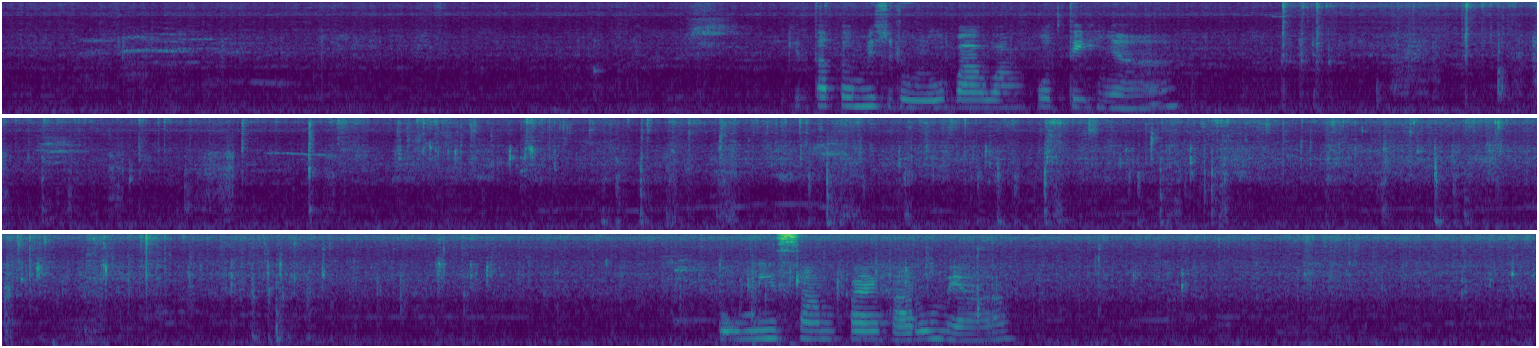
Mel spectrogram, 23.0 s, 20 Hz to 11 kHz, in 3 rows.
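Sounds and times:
garlic sizzling in oil: 4.1 - 23.0
wooden spatula scraping: 6.4 - 18.0.

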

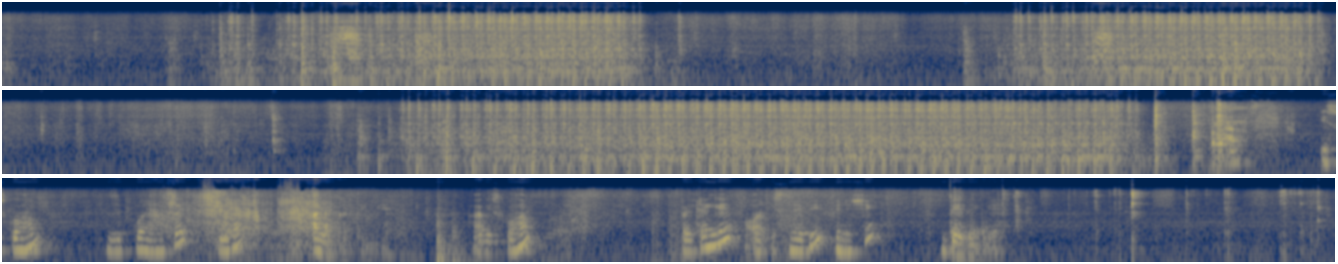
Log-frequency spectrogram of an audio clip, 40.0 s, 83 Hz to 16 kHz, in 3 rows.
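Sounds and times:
sewing machine stitching: 2.1 - 6.5, 10.0 - 13.3, 17.3 - 24.8
faint fabric handling: 6.8 - 10.2, 13.3 - 16.9, 27.0 - 30.9, 32.1 - 36.2.

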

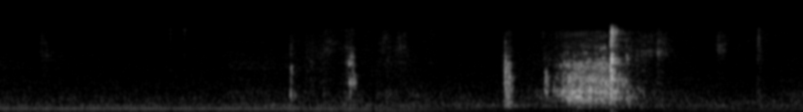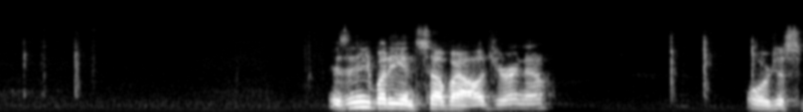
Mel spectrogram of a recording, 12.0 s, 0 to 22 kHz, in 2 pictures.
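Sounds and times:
faint clicks and taps: 1.2 - 3.1, 4.6 - 6.8, 8.2 - 8.5, 10.6 - 11.8
breathy rustling noise: 7.4 - 8.5.

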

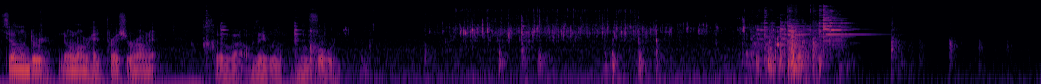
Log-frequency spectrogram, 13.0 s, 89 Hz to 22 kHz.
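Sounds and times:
metal crash with ringing clang: 9.5 - 11.1.

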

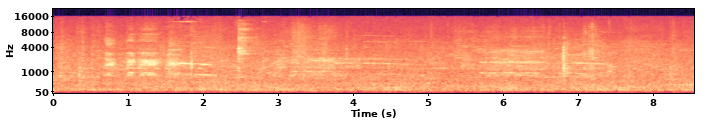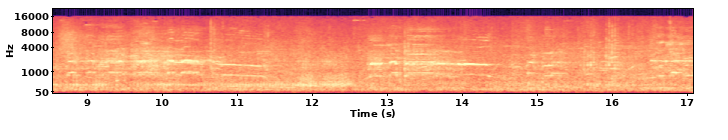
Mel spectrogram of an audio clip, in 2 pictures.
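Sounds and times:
rooster crowing: 8.7 - 11.5, 12.8 - 15.4.

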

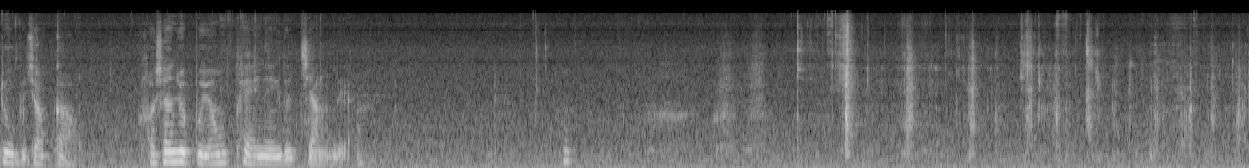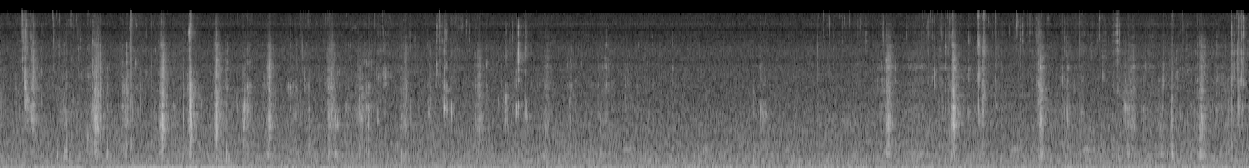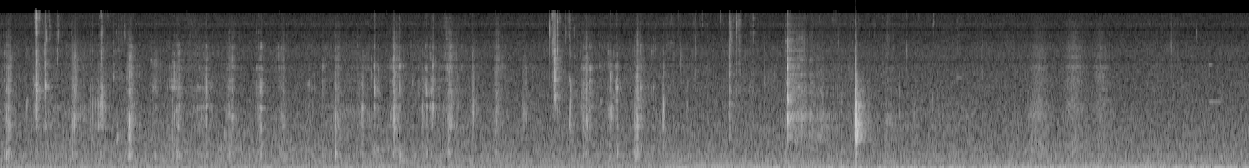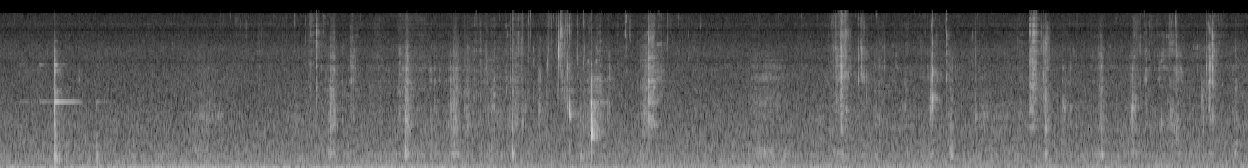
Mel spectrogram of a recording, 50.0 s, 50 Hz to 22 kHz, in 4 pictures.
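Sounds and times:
chewing crunchy food: 8.0 - 19.3, 20.0 - 34.4, 39.9 - 44.3, 45.7 - 49.9.

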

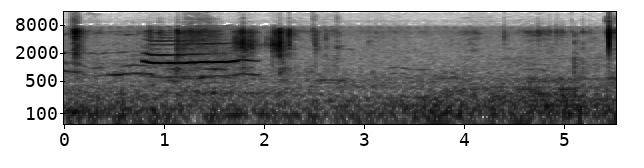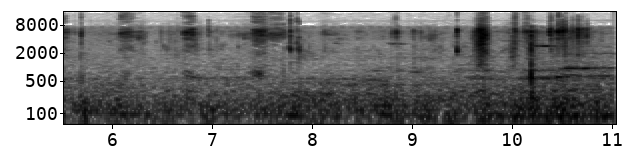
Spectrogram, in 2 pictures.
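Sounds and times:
cat meowing: 0.7 - 2.0.

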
